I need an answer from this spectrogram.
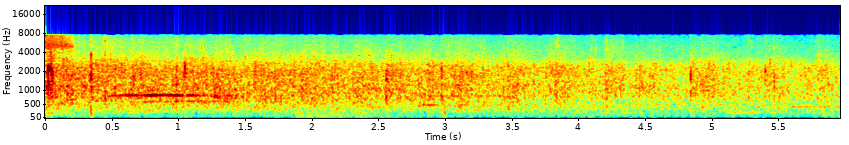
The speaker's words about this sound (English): Can you clap your hand for an upgrade of your status?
